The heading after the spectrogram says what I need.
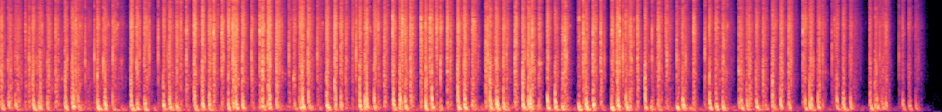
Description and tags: This is a digital mastered single horse galopp.
run, gallop, horse, Galopp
